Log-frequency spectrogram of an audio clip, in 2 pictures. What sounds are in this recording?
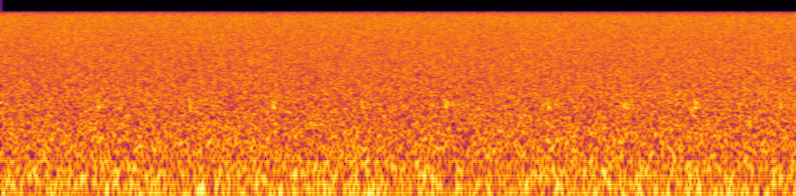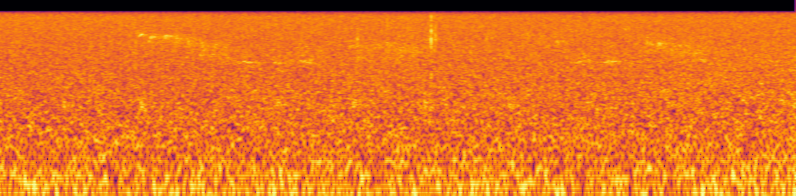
Eastern Chipmunk, Black-capped Chickadee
